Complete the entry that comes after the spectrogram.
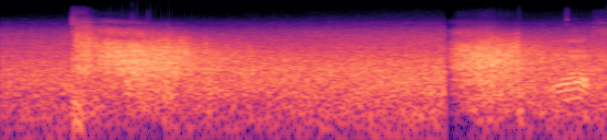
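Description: A rifle fires during a tahr hunt in the New Zealand mountains: a sharp, loud report rings out, then a second booming burst follows a few seconds later, with wind noise and voices throughout.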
